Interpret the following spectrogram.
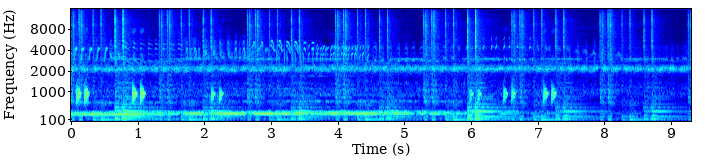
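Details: At dusk on a farm in Sologne, France, courting frogs and toads sing a dense chorus of overlapping croaks, with short pulsed notes repeating several times a second over a steady low hum.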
